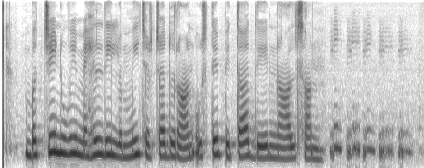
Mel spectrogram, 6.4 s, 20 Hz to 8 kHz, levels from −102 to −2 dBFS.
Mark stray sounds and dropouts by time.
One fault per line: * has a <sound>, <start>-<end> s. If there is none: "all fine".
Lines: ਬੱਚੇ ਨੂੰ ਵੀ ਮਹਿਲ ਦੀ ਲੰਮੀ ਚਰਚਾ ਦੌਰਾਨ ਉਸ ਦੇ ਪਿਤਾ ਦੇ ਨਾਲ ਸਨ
* has a laugh, 5.0-6.2 s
